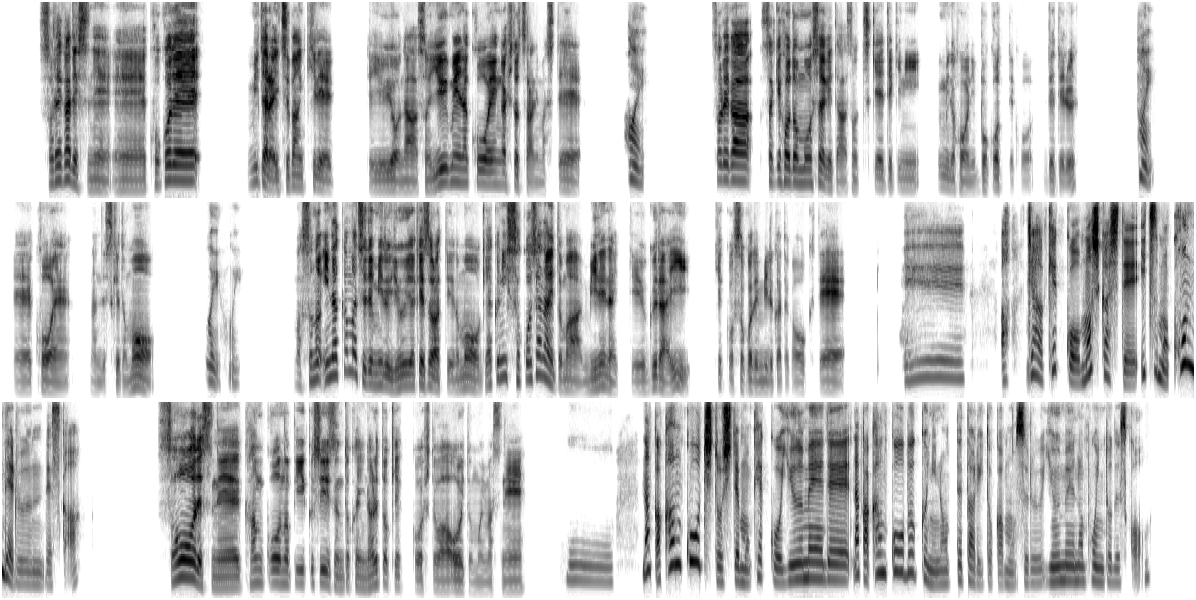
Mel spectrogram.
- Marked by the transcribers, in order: tapping
- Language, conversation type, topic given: Japanese, podcast, 自然の中で最も感動した体験は何ですか？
